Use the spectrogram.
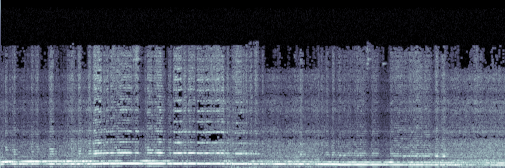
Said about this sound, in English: I think the whale in the middle of this clip is the most disconcerting. Let's play that howling whale again.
